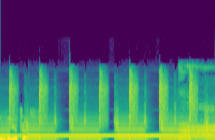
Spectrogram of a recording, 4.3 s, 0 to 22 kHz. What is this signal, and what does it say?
Emergency Alert System (SAME) tones (the 853 and 960 Hz attention tone), with speech. It is heard from 0.8 to 3.2 s.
